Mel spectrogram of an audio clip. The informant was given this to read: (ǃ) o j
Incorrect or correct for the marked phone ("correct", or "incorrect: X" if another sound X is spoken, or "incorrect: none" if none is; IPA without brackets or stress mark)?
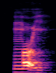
incorrect: ŋ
